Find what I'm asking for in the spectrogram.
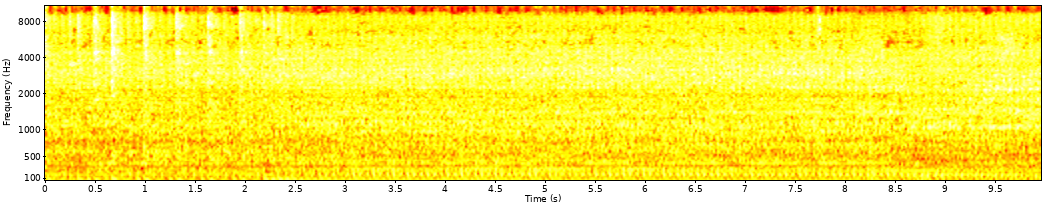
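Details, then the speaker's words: Minibike after swapping the 196cc engine for a Predator 212, start with choke on: even, steady single-cylinder putter with no misses, knocks or surging, smooth and quiet on the stock exhaust; normal idle. "hear how smooth this idling and how quiet it is? I can't, like, I drilled holes in my other exhaust, bro. I forgot how quiet these things really are."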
